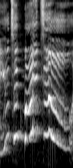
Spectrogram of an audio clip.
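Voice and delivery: very high, drawn-out whiny wail; mock crying voice. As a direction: squeal it out slowly like tearful pleading. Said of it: "let me talk regular".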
